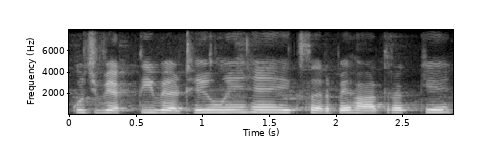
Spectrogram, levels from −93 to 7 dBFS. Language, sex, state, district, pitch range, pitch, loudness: Hindi, female, Punjab, Kapurthala, 220-240 Hz, 230 Hz, -12 LUFS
